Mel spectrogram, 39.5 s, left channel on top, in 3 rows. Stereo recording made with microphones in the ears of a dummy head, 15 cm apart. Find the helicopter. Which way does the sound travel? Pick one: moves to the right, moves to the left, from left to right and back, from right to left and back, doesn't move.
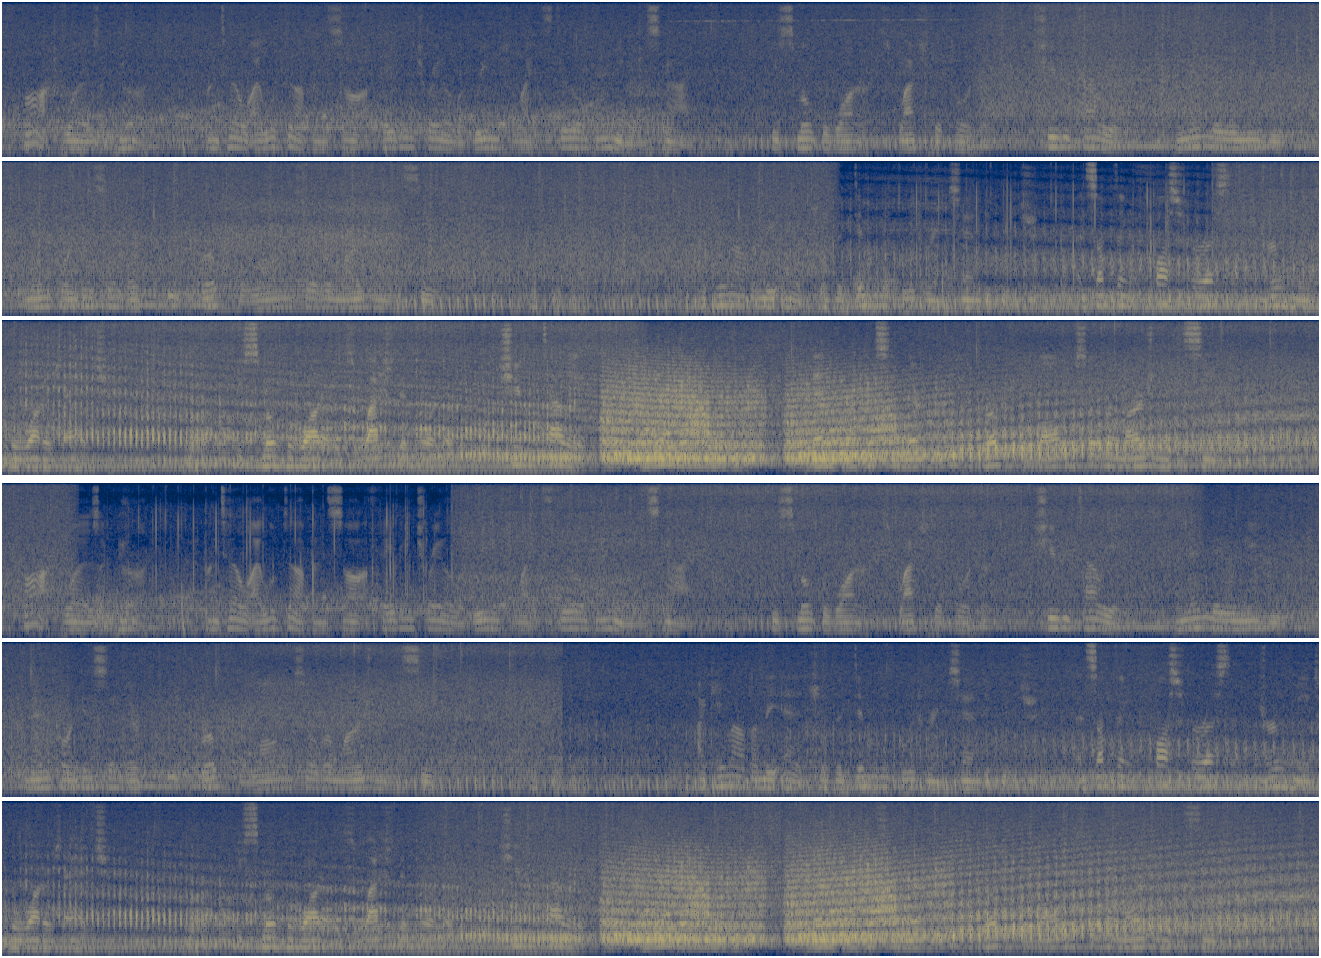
moves to the right.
